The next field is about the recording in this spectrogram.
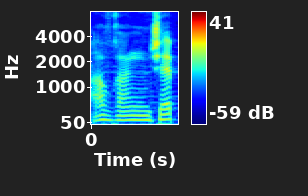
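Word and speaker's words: Aurangzeb: gerade unter avrangep ich also avrangzep wird es geschrieben aber ich glaube das Z wird wie ein je oder wie ein S ausgesprochen unter avrang oder avrang Jeb wurden die muslimischen Bevölkerungsgruppen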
